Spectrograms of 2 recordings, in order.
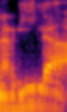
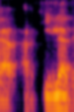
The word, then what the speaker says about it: argila: En general se pronuncia medio como se dice, argila, te dicen todos y chao.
